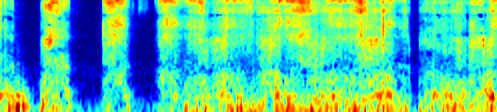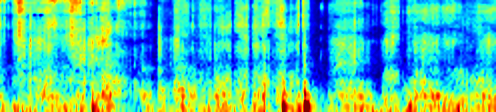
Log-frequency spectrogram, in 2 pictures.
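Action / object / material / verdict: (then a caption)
scrape / pressed powder bath bomb scraped with a wooden stick / compressed powder / none. A flat wooden popsicle stick scrapes the surface of a solid, green, ball-sized bath bomb of compressed powder held in a blue plastic ring holder. Gritty, crumbly scraping strokes with a bright hiss and a low rumble run almost continuously, broken by a few short pauses early on.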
